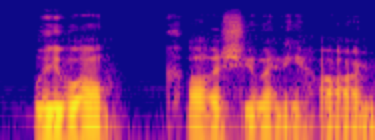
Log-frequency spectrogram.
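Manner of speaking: very flat, toneless monotone delivery. Narrating a scene, a female character speaks to a stranger, very monotone. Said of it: "She says in a very monotone manner".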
